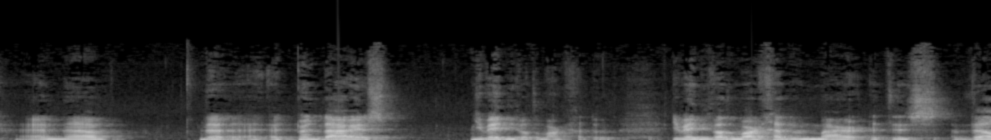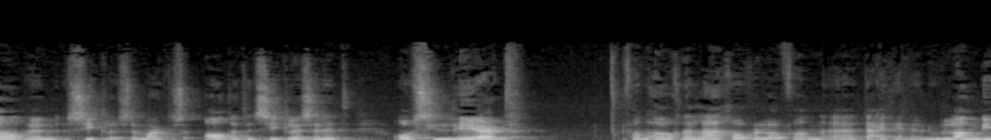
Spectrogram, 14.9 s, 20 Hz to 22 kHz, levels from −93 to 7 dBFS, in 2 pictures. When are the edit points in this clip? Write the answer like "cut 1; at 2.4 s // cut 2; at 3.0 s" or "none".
none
